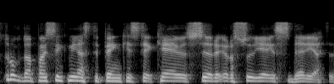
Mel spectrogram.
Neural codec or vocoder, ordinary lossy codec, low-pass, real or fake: codec, 16 kHz, 0.8 kbps, ZipCodec; Opus, 64 kbps; 7.2 kHz; fake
